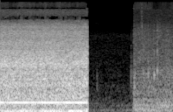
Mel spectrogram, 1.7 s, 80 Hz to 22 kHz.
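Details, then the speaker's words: EV conversion onboard charger under functional testing after fitting a new AC plug, charging at about 15 amps: the charger click, then an even fan whoosh with faint steady hum that cuts off abruptly, then a quiet hiss; charger cooling fan running normally. "You can hear the fan going on for the onboard charger. And I'm getting a good charge now."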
